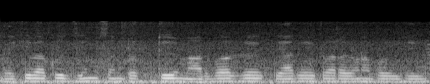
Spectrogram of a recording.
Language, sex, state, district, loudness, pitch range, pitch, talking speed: Odia, male, Odisha, Sambalpur, -15 LUFS, 130-140 Hz, 135 Hz, 125 wpm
